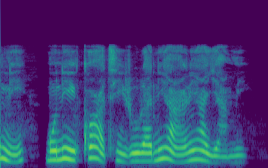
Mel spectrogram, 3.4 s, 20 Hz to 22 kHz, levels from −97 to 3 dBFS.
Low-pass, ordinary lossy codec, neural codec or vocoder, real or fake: 7.2 kHz; none; none; real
